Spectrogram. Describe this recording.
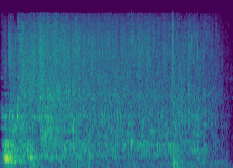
You can hear how someone pulls chain toilet.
